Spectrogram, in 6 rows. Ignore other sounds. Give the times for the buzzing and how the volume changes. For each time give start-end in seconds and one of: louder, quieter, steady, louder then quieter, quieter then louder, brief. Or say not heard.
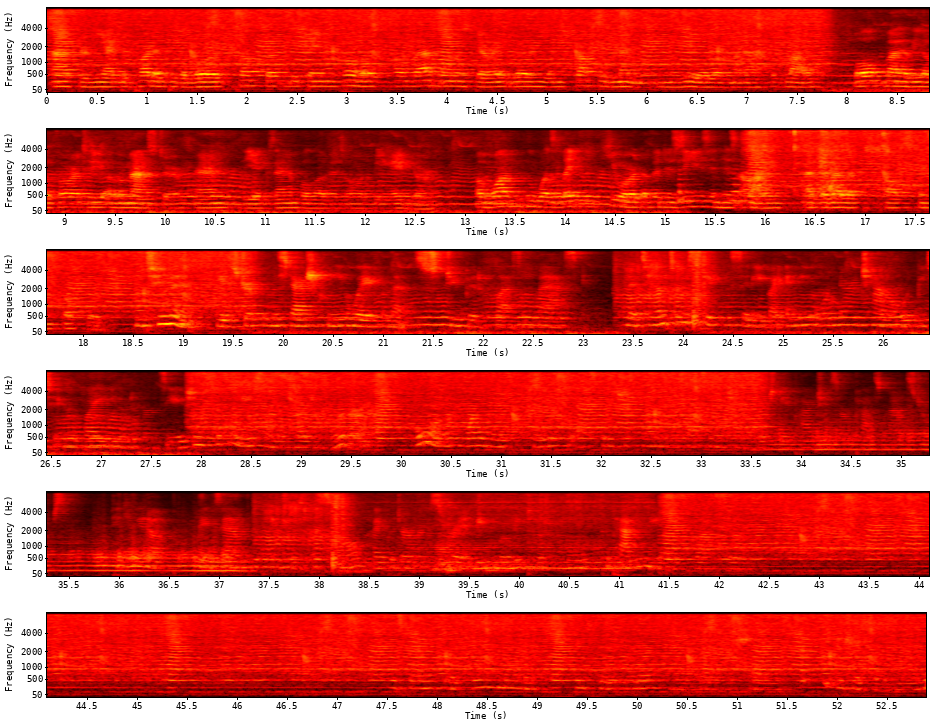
0.0-52.8 steady.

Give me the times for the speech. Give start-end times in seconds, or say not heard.
0.0-42.2, 47.5-52.8.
